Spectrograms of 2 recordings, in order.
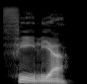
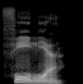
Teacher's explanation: In the first declension, the nominative singular ends in a short vowel. filia, The ablative singular ends in a long vowel. filia, Vowel length is the only distinction.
